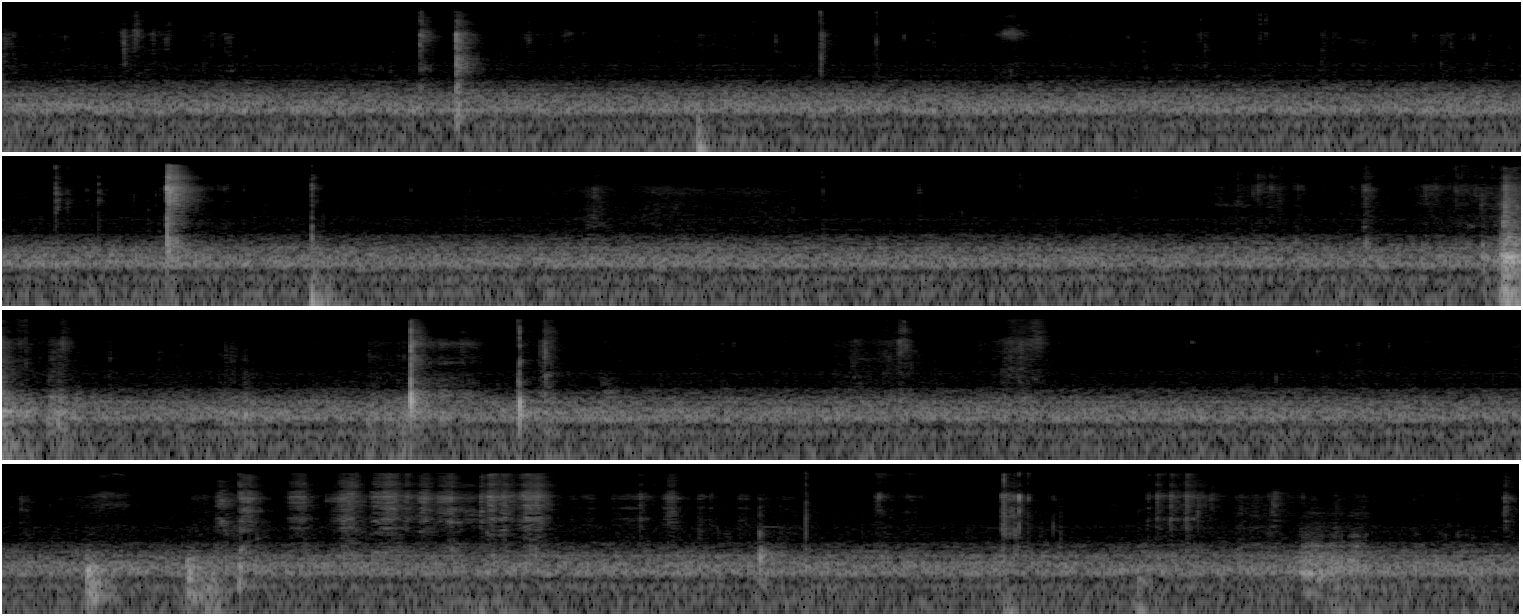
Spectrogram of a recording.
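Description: Steady room hum with about a dozen scattered sharp taps and slaps of hands striking each other and the chest while signing in sign language; the loudest taps come a little past halfway.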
